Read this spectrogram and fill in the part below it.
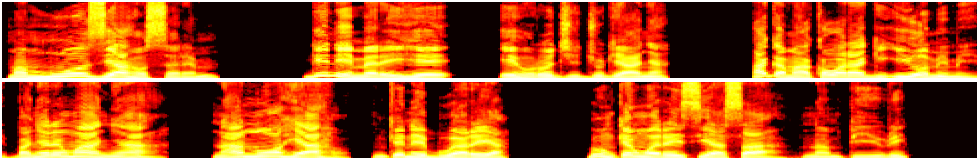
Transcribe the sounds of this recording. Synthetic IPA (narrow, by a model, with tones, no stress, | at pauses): ma˨m̩˦mu˦o˦zi˨˦a˦ɦʊ˨sɪ˨ɾḛ˨m̩˦ | ɡɪ˦ni˨me˨ɾe˨i˦ɦe˦ | ɪ˦ɦʊ˨ɾʊ˦d͡ʒi˨d͡ʒʊ˦ɡɪ˦a˦ɲa˦ | a˦ɡa˨m̩˨a˨kɔ˦wa˦ɾa˦ɡɪ˦i˦ɦo˦mi˨mḭ˨ba˨ɲe˦ɾe˦ŋʷa˦˨ɲ˨a˦˨ | na˨a˦nʊ˦ɔ˦ɦjɪ˦a˦ɦʊ̰˨ŋ̩˨ke˦ne˨bu˦a˦ɾɪ˦ja˦ | bʊ˨ŋ̩˨ke˦ŋʷe˨ɾe˦i˦si˦a˦saː˦˨na˨m̩˨pi˨ɾi˦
